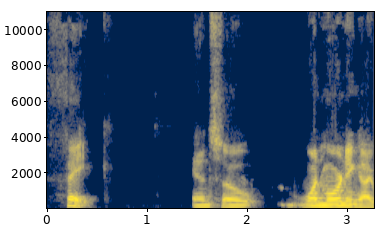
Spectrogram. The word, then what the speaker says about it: PHEIC: PHEIC in English, it's pronounced fake.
